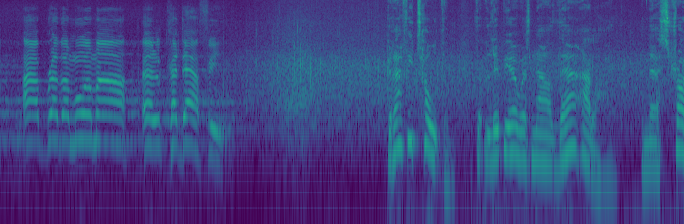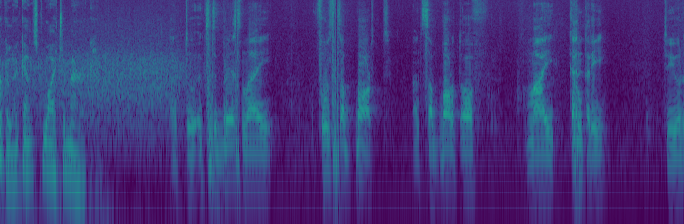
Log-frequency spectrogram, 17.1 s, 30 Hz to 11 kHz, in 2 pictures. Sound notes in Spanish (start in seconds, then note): 2.7 aplausos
